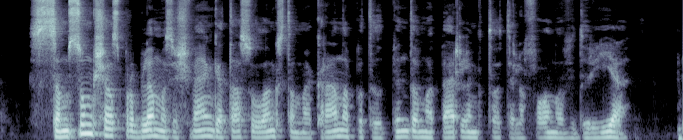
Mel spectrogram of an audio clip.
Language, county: Lithuanian, Vilnius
